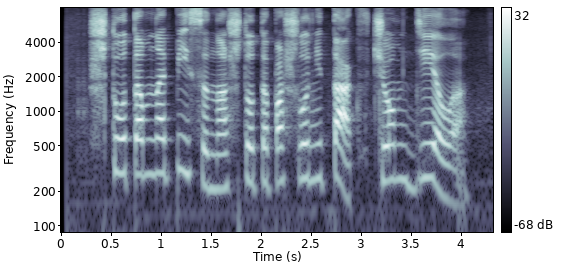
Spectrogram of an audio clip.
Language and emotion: Russian, angry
